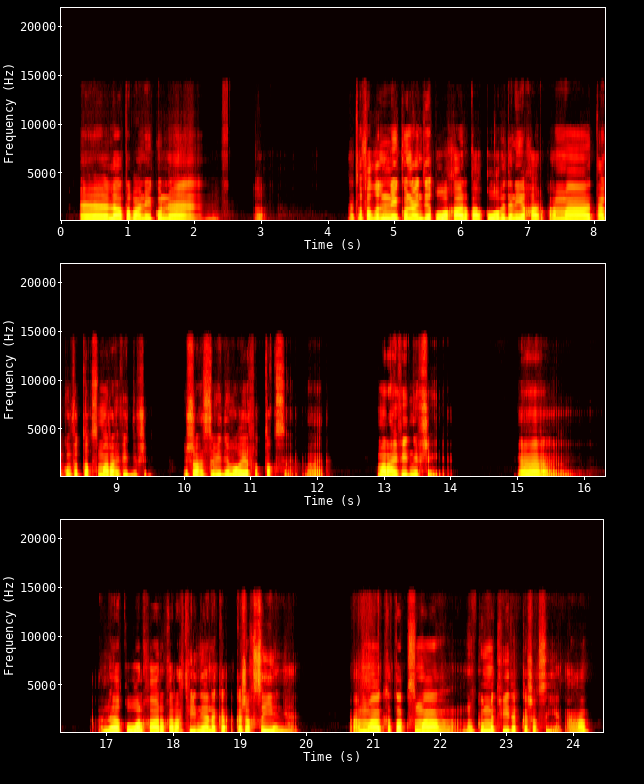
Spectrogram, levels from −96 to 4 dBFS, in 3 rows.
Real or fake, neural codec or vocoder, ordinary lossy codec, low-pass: real; none; none; 14.4 kHz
